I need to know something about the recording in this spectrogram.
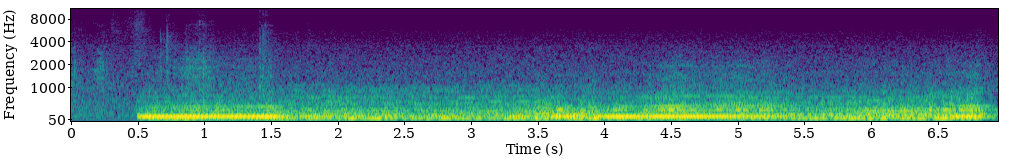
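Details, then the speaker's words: Vehicle driving with a deep, steady low growl from under the car that gets quieter when turning right; wheel bearing or tyre suspected, not confirmed. "when he turns to the right it gets quieter"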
